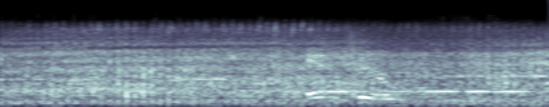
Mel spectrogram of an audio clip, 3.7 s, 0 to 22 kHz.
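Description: UH-60 Black Hawk helicopters flying at the 2011 Rhode Island Air National Guard open house and airshow, a steady loud rotor and engine roar under a voice.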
